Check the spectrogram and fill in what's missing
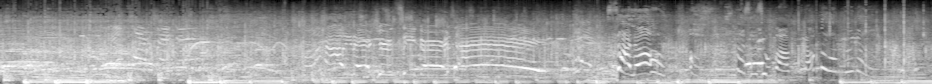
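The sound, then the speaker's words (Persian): A loud crowd cheers and claps steadily for a speaker introduced as Firecracker, a writer, filmmaker and political activist, with whoops and shouted voices rising above a thumping musical beat that continues throughout. “پس لطفاً همراه من این نویسنده، فیلمساز، فعال سیاسی، گزارشگر برتر و صدای برتر جنبش آلت سوپ در یوتیوب رو تشویق کنید.”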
